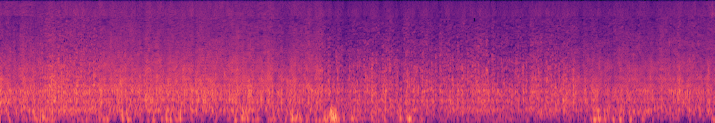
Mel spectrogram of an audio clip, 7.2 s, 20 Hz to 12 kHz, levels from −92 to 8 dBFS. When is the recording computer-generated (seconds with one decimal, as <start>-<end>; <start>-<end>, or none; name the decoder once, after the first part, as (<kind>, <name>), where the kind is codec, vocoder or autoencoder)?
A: 0.0-0.4 (vocoder, Vocos); 1.0-3.2; 5.7-7.2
